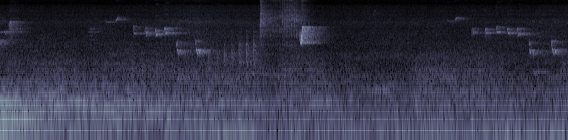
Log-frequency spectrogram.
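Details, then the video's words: Quieter thrush nightingale (Sikatan Londo) song: cascades of short descending whistles, a brief rattle, a loud harsh burst and a sharp note, then more falling whistle series, over a rumbling low background. "Sikatan Londo Thrush Nightingale Gacor"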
